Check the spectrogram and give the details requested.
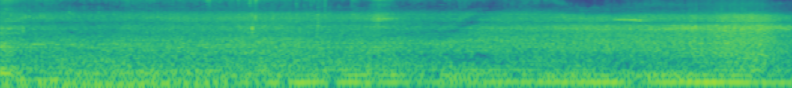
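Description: A Mitsubishi Lancer's car engine runs steadily at idle after being started with the starter solenoid fed directly from the battery. The engine sound stops near the end.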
